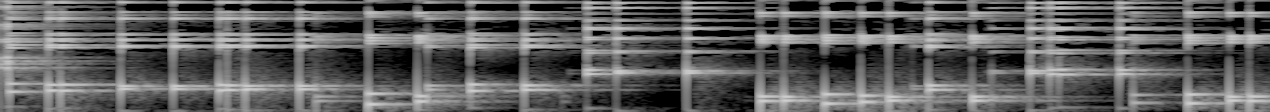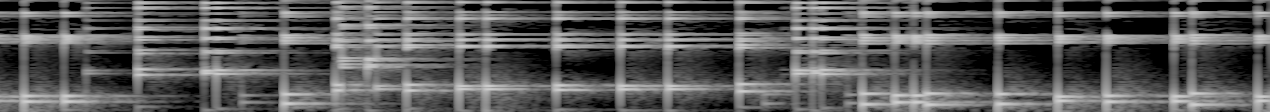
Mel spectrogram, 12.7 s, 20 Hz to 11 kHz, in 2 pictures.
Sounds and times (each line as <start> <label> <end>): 0.0 phase modulated mallets 11.0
